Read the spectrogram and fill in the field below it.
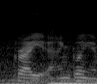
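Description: It is said in an Australian accent. "that was a shitty Australian accent"

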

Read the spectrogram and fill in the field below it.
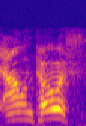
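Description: The word is pronounced the American way. The speaker calls it right. "I'm just going to say allantois. Be American about it"

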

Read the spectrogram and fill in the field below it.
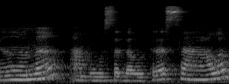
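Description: The phrase after Ana is set apart as an aside. The phrase explains who Ana is. "passaria a ser uma explicação para quem é Ana"

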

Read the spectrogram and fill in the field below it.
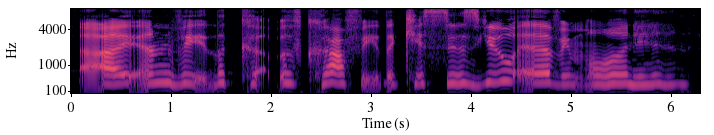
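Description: The voice is creaky and broken up.

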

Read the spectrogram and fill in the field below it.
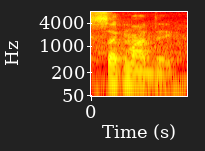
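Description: The three words run together as one word. The speaker calls it right. "One syllable, not three"

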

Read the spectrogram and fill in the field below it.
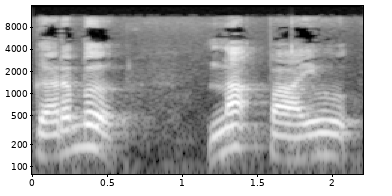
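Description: There is a short pause after the first word. The speaker calls it right. "ਮਨਮੁਖ ਗਰਭ ਇੱਥੇ ਠਮਕ ਲਾਉਣੀ ਹੈ"

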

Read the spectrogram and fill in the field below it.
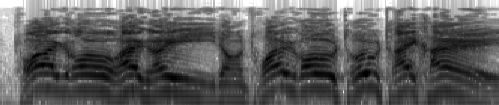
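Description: It is said with an American-sounding accent.

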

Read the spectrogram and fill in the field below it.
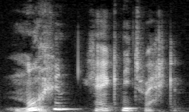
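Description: Morgen is strongly emphasized.

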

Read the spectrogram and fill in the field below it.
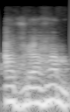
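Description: The name is pronounced with A vowels. This is another Hebrew reading tradition. "Ada juga bisa dibaca Abraham pakai A"

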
